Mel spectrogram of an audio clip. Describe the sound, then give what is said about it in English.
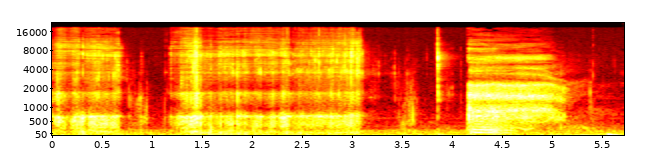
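Sipping tea: several noisy slurping bursts separated by short pauses, ending with a longer wet gulping sound. “That's so good. I love drinking yummy tea.”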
